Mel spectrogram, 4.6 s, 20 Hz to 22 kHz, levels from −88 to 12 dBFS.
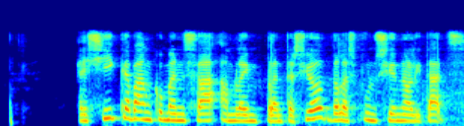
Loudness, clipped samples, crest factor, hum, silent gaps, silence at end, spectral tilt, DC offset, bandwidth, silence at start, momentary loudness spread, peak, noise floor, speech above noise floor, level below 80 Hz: -18 LUFS; under 0.1%; 16 dB; none; none; 0 s; -4.5 dB/octave; under 0.1%; 8.4 kHz; 0.75 s; 5 LU; -2 dBFS; -76 dBFS; 59 dB; -58 dBFS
